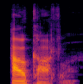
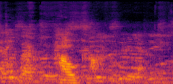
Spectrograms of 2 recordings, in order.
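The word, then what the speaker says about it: hákarl: I've come to a bar I don't remember the name of, and I've ordered what I believe is pronounced haucatl. That is a word that looks like it should be said hakarl, and it is fermented shark.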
